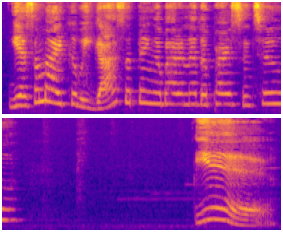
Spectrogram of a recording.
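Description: A woman's voice: high voice, big pitch swings, normal speed, soft background music. A woman giving a casual spoken reading, chatty and loose, often checking in with "okay?" and laughing lightly. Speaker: tarot reader.

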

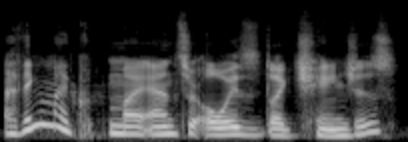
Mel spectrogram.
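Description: A man's voice: on the high side, big pitch swings, moderate pace, dry recording. A young man with a standard American accent, chatting informally as an interview guest and poking a little fun at himself. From several countries across Latin America, Asia, Europe and the US. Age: young adult. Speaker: podcast guest, international student. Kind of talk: casual interview chat.

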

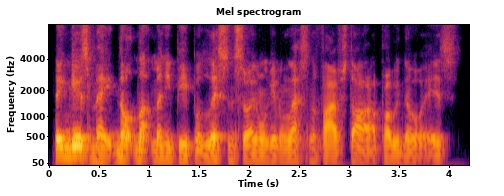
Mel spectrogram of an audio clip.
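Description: A man's voice: on the low side, rapid-fire, darkish tone. A man co-hosting a podcast, chatting casually in a rambling, sweary, joking way. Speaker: podcast co-host.

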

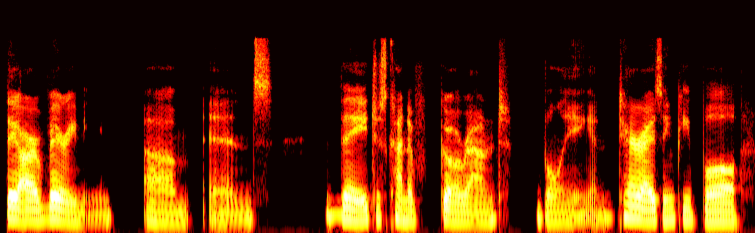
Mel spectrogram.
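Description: Slow and animated, this woman's voice is extremely low-pitched as she co-hosts a podcast. Her casual plot recap wanders, full of fillers and laughter, recorded in studio quality with no echo.

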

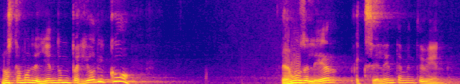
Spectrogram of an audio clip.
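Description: A priest with a Mexican accent preaching a homily at Mass, talkative and scolding, firing rhetorical questions at the congregation. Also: male voice, sits high, animated, a little slow, dark tone. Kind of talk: Sunday-style homily at Mass. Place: church during Mass. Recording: long church reverb.

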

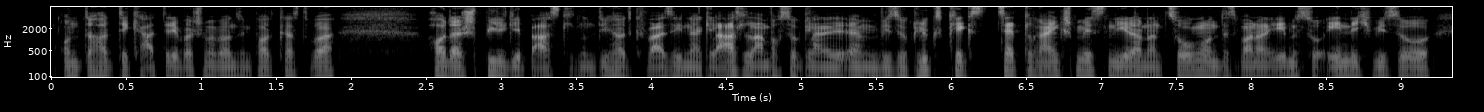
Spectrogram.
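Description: A young man, a podcast host, chatting casually and acting out stories with lively dialogue. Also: fairly low pitch, rapid-fire, no echo. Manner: animated storyteller, acts out dialogue. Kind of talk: casual chat.

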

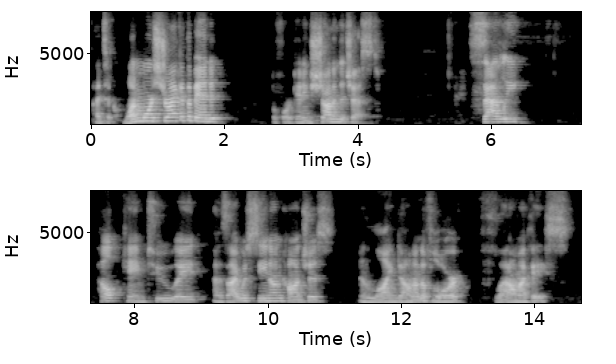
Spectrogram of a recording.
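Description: Bright-voiced dramatic storyteller. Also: medium pitch, takes it slowly. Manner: emphatic, shifts from flat telling to loud outbursts. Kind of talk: dramatic first-person story narration.

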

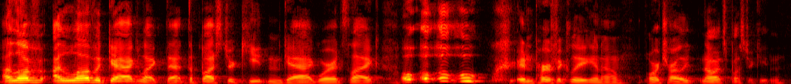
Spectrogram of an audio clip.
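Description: A man's voice: mid-range voice, brisk, hardly any pauses. A man co-hosting a podcast in a casual, joking, self-mocking chat. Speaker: podcast co-host.

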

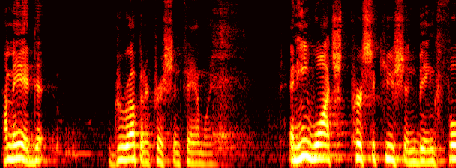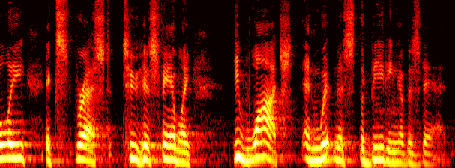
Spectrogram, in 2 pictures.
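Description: A male pastor delivers a sermon in a high-pitched voice. He addresses his listeners directly in a folksy, emphatic way, leaning on repeated phrases to drive his point home. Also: measured pace, warm tone, breathy edge. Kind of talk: sermon to a congregation.

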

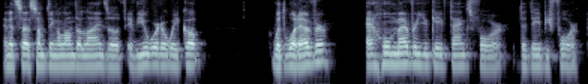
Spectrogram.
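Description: A man's voice: medium pitch, little pitch movement, normal speed, dark tone. A man from the Dominican Republic, a guest on an interview podcast, talking in an earnest, reflective way with many restarts and fillers. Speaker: podcast guest, center director. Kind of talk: interview conversation.

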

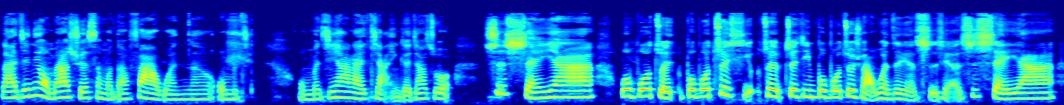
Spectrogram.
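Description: A woman's voice: medium pitch, a little fast, no echo, clean studio sound. A young woman with a Taiwanese Mandarin accent, a mother patiently teaching her toddler French words at home, playful and encouraging. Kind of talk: home-recorded French lesson with a child.

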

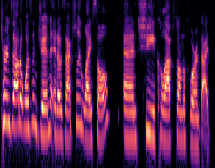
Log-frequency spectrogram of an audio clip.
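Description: A woman's voice: fairly high pitch, a little fast, a bit bright, no room sound. Chatty young woman telling a story. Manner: laughing, many "like" fillers, swearing. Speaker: podcast co-host. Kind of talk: casual storytelling chat.

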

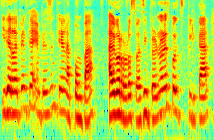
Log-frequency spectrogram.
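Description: A woman's voice: medium pitch, quick pace. A woman with a Mexican accent hosting a casual radio chat and telling stories with playful suspense. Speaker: radio host.

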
